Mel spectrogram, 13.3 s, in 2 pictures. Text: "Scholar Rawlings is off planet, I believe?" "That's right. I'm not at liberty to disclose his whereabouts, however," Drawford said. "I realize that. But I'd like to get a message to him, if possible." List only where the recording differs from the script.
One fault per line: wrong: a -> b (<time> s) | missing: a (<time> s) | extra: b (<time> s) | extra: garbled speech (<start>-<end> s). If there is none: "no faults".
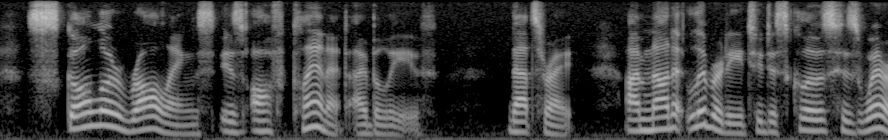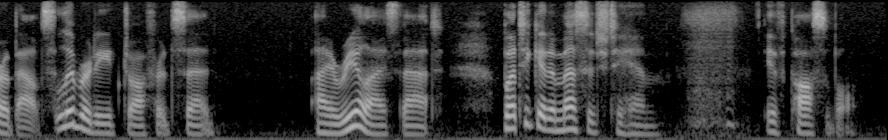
wrong: however -> liberty (7.1 s)
missing: I'd like (10.6 s)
